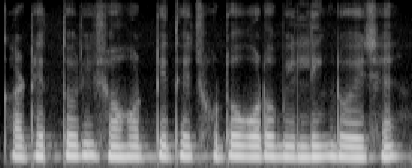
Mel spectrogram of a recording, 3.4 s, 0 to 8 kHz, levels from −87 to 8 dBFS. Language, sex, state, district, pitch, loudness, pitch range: Bengali, male, West Bengal, Cooch Behar, 145 Hz, -15 LUFS, 145-150 Hz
